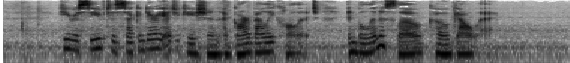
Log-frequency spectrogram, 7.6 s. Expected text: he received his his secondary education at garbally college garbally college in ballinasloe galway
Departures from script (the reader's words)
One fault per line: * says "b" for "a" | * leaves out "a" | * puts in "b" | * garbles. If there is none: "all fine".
* leaves out "his"
* leaves out "garbally college"
* puts in "co"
